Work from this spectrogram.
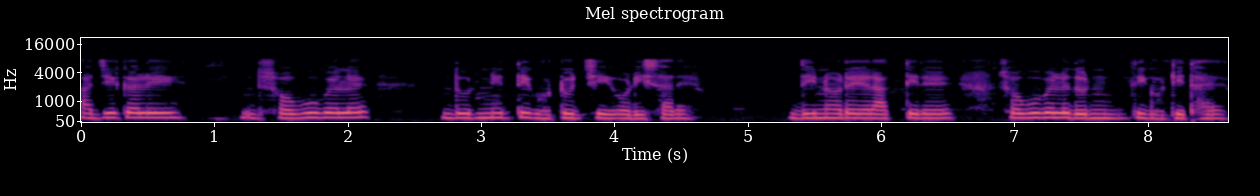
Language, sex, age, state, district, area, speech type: Odia, female, 18-30, Odisha, Malkangiri, urban, spontaneous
